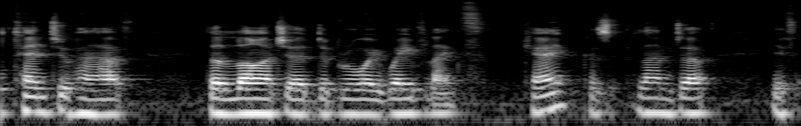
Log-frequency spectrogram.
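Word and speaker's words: de Broglie: following has the largest de Bry wavelength de broy means this is how you pronounce it French name yeah so Lambda wavelength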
